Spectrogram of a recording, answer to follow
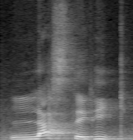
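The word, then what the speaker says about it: l'astérisque: That's known as l'astérique.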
